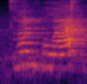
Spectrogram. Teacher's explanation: bunyi N berubah menjadi M karena pengaruh bunyi awal kata buat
